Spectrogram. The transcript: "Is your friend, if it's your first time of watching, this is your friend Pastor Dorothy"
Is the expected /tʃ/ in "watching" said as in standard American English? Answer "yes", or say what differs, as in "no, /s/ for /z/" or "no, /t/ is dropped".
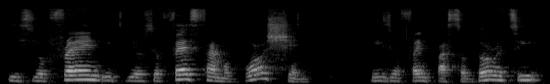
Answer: no, /ʃ/ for /tʃ/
